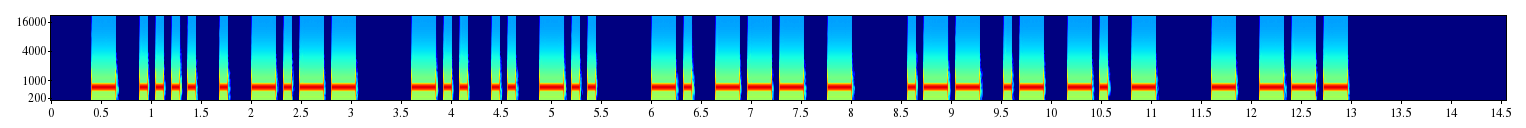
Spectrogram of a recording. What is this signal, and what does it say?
Morse code, heard as a keyed tone, about 15 wpm, 700 Hz. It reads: THEY DID NOT WANT TO
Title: Sets of 5 Words 15wpm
